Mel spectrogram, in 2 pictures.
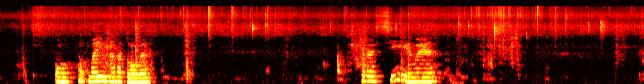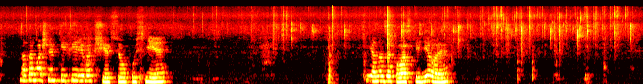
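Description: Pancakes sizzle in oil in a frying pan.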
